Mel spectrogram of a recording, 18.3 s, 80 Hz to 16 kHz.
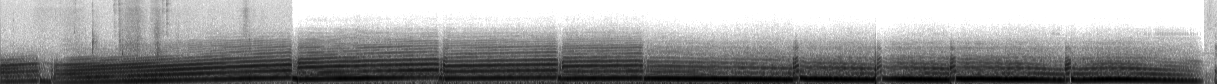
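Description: Kawasaki Z1000 inline-four motorcycle engine accelerating hard through the gears. Its pitch climbs and drops back at each upshift, roughly every two seconds. Then it eases off and falls in pitch through a series of short throttle blips on the downshifts.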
